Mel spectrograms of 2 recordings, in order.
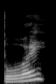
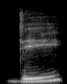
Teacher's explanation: They're both voiced, they're both stops. The only way they differ is place.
